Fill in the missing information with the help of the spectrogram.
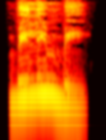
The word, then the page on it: ಬಿಲಿಂಬಿ: bilimbi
